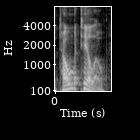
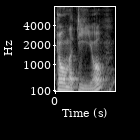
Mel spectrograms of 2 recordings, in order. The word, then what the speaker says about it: tomatillo: born in america especially in the south the tomatillo all right but it is pronounced tomatillo and it's a kind of a tomato-like plant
